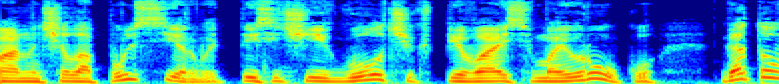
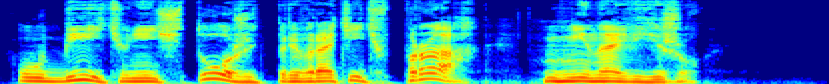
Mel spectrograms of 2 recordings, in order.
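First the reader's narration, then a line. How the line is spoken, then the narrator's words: Hissing. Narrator (Russian): Хозяин штормов что-то прошипел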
